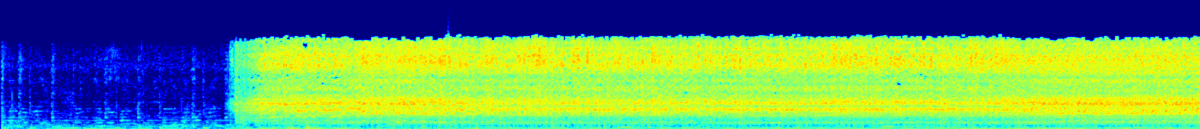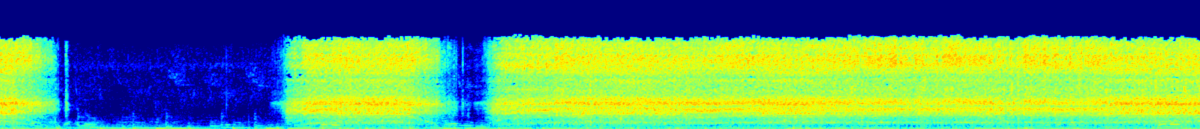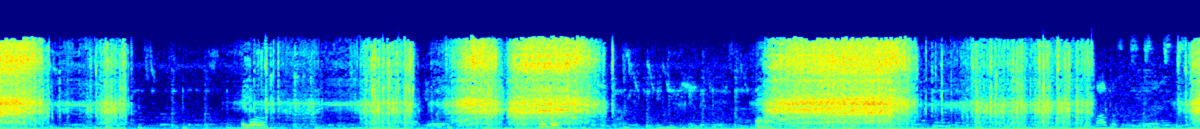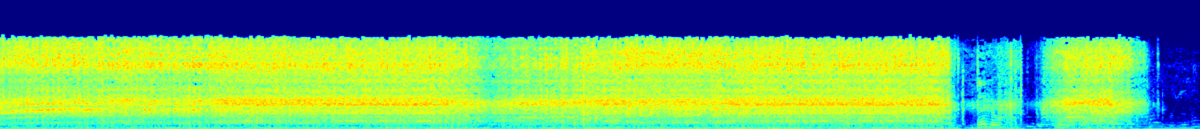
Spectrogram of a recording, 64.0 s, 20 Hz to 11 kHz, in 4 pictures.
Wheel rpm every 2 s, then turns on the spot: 0, 50, 160, 160, 160, 160, 160, 150, 20, 10, 100, 90, 150, 160, 160, 160, 40, 0, 20, 80, 0, 110, 30, 20, 140, 160, 160, 120, 160, 160, 60, 50.
44-46 60-62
